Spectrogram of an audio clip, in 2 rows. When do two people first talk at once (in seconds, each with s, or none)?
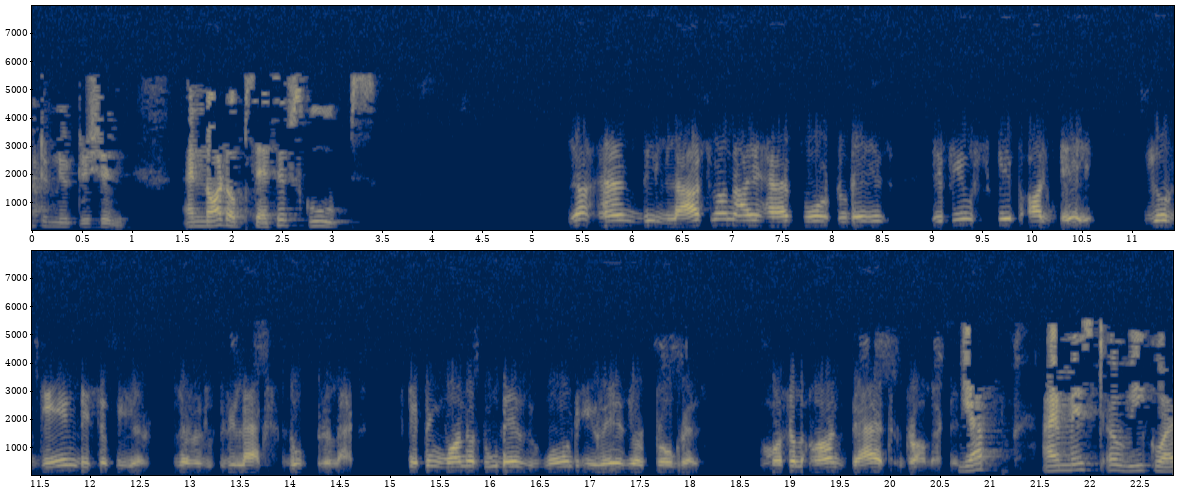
none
